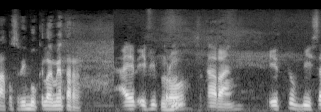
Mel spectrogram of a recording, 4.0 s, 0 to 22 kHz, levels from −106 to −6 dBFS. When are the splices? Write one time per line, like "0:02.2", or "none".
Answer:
0:01.4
